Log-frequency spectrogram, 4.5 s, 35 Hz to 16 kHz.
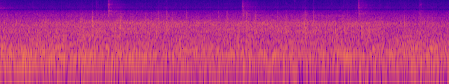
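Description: Steady noise of a busy exhibition hall, with an H0 model freight train of tank wagons running along the layout's track.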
